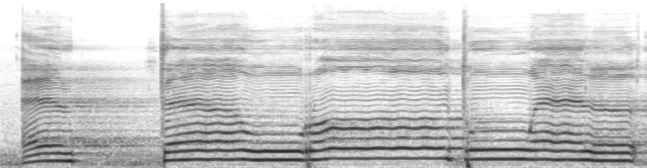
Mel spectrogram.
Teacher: Kita baca dengan huruf nun yang bersamar-samar dan didengungkan.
